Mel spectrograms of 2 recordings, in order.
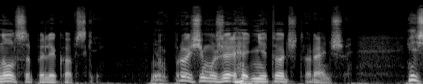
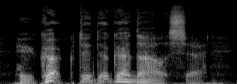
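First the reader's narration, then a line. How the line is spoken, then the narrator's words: Quiet laugh. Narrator (Russian): Тихо засмеялся Поляковский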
